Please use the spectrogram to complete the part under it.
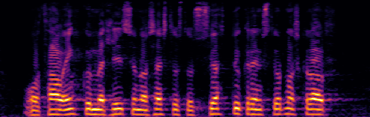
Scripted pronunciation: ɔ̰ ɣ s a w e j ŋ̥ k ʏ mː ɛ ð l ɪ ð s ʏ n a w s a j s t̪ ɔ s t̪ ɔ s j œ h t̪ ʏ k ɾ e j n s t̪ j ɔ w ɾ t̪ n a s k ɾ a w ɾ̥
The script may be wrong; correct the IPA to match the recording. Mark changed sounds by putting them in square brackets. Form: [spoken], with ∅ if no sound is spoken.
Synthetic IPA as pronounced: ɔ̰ ɣ [θ] a w e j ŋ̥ k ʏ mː ɛ ð l ɪ ð s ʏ n a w s a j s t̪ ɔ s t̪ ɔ s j œ h t̪ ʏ k ɾ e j n s t̪ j [o] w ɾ t̪ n a s k ɾ a w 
